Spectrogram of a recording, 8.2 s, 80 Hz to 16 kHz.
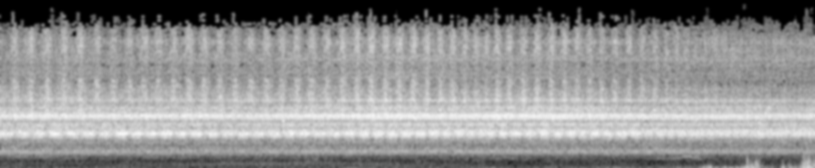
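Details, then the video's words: Cicadas sounding in the wooded countryside of Sakon Nakhon, Thailand, filmed on a GoPro Hero 9; a constant piercing buzz dominates, joined near the end by low thumping bumps. "Cicadas Sound"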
